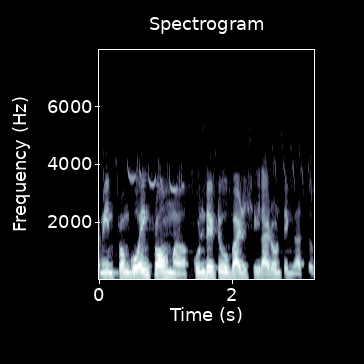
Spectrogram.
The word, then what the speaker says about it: Badiashile: B, if you can pronounce his name? Badiashile. Yeah, he's Badiashile.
